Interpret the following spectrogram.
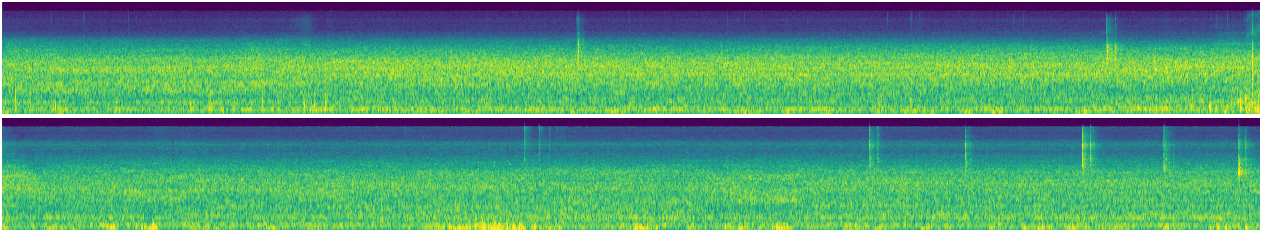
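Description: Steady whirring hiss of a fan-type machine running in the room, with a few faint clicks and a short patch of soft low knocks about two-thirds of the way through.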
